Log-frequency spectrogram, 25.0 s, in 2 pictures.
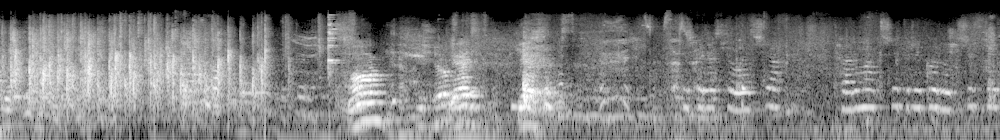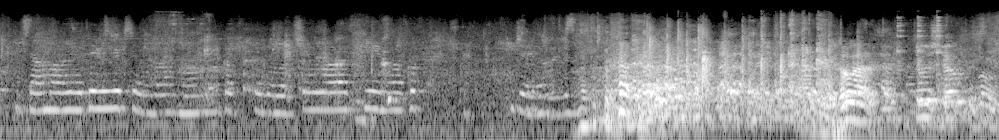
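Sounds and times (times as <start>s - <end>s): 
children clapping hands: 0.0s - 3.7s, 20.6s - 22.6s
children chattering: 2.2s - 20.0s
laughter: 6.4s - 8.2s, 19.7s - 23.7s.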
